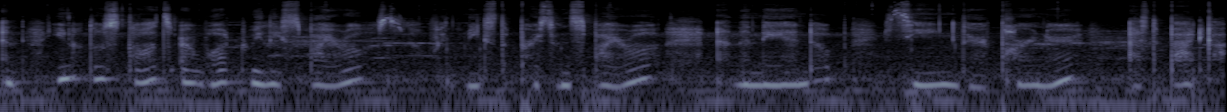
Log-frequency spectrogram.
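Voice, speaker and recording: A woman whispering casually to live viewers in an ASMR style, hushed and breathy, close on a binaural microphone. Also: on the low side, measured pace, slight background noise. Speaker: ASMR streamer.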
